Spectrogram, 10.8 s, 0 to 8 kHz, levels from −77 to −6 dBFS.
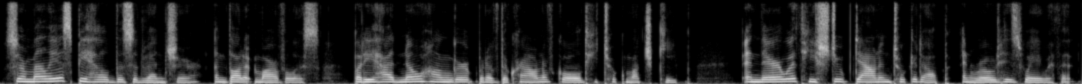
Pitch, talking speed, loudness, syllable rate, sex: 210 Hz, 215 wpm, -16 LUFS, 5.2 syllables/s, female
